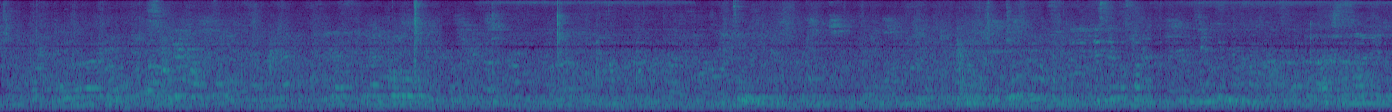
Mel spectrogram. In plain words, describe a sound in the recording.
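Spectators chatter nearby in a large open stadium.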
